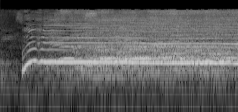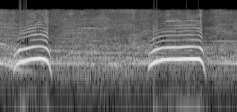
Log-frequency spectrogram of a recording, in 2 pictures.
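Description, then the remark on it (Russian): A crowd shouts and cheers in one long sustained roar of many voices, swelling into two louder bursts of rising and falling whoops before settling back. “And give a shout to the one you love the best.”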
